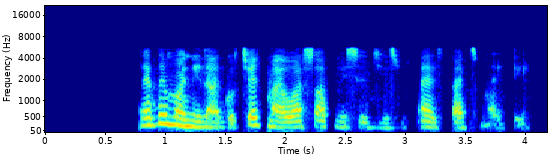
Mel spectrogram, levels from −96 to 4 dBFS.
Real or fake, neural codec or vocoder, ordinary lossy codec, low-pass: fake; codec, 24 kHz, 1.5 kbps, HILCodec; none; 5.4 kHz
